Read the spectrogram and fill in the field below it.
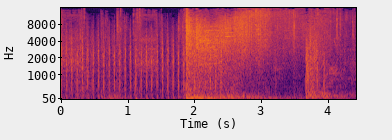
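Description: Shotgun blasts and heavy gunfire in Call of Duty Modern Warfare: a rapid rhythmic burst of shots, then two loud booming shotgun blasts with long decaying tails, close and loud with no talk.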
